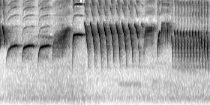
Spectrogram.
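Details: Training song of a canary (masteran): three slurred whistles, then a run of quick downswept notes, ending in a fast buzzing trill.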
